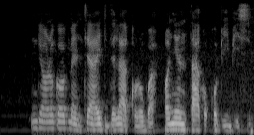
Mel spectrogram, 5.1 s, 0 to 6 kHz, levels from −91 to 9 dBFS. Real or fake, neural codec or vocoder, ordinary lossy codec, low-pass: real; none; Opus, 64 kbps; 5.4 kHz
